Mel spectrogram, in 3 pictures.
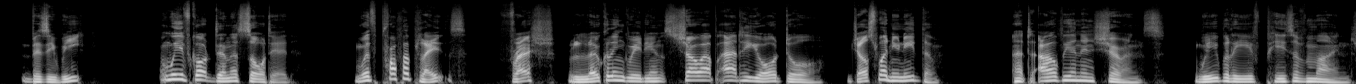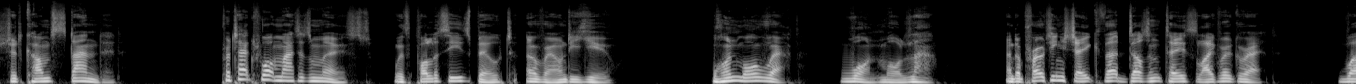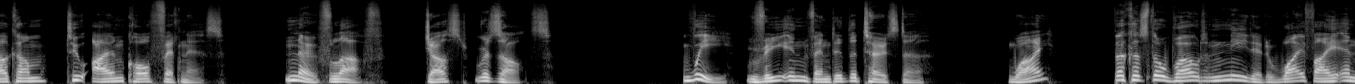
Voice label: Commercial Sample without music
